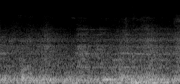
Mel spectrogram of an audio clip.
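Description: A passenger train pulls out of Da Nang station heading north toward Hanoi, with a steady close rumble of wagons and a faint rhythmic clack of the wheels throughout.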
